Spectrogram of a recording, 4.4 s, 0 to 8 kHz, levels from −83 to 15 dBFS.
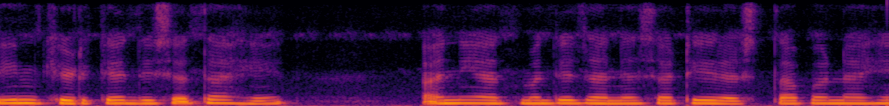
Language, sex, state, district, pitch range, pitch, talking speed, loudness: Marathi, female, Maharashtra, Sindhudurg, 225-235 Hz, 230 Hz, 150 wpm, -16 LUFS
